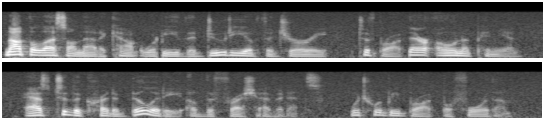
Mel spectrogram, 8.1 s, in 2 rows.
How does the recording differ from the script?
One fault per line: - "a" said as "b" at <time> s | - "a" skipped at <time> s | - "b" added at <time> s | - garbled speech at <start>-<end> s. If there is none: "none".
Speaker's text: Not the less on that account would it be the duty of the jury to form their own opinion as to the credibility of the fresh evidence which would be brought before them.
- "it" skipped at 1.2 s
- "form" said as "brought" at 2.8 s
